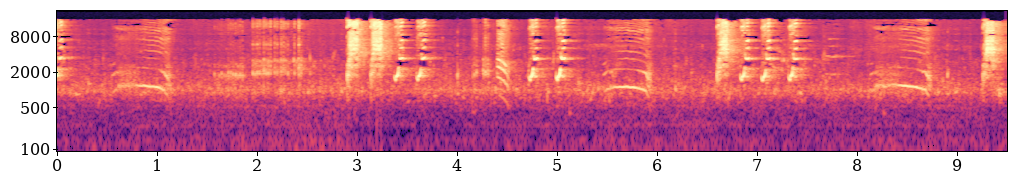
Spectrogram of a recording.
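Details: Red-eyed hair-crested drongo singing: recurring downcurved whistles separated by dense bursts of sharp clicks, chatters and metallic squeaks.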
